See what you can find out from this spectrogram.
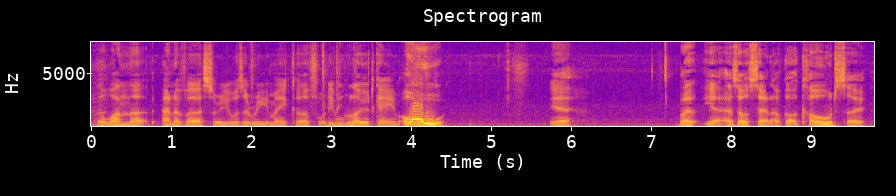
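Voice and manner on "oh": loud high startled oh; jolted by something on screen; startled yelp. Real, not acted. Startled while playing.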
